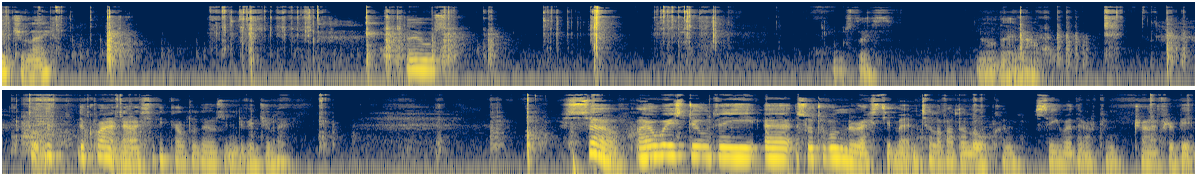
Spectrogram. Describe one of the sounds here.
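Metal earrings clack softly against a wooden tabletop.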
